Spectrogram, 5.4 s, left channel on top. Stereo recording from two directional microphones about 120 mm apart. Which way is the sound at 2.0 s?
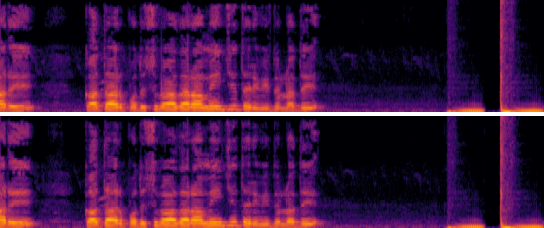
Centre (ahead or behind).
